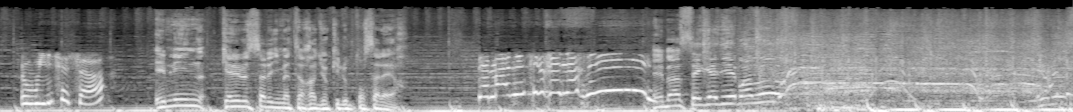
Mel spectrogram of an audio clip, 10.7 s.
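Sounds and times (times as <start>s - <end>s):
speech: 0.3s - 4.2s, 4.8s - 8.4s
stadium crowd cheering sound effect: 7.4s - 10.7s
people whooping and yelling: 7.5s - 10.7s.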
